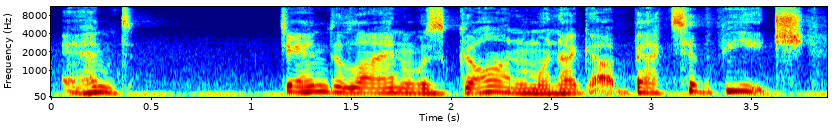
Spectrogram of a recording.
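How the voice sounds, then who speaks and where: A woman voicing an earnest, gentle young woman in a video game, speaking plainly. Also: fairly low pitch, a little slow, slight background noise, natural voice. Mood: wistful. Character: earnest, gentle young woman searching for her lost dog. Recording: music with instruments behind the voice.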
